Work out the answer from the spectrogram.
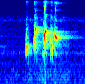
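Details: Red-whiskered bulbul decoy song recorded in Thailand, used to teach young birds and to lure wild ones: a sequence of bright, rolling warbled notes, loud and clear, ending in a fading whistle.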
